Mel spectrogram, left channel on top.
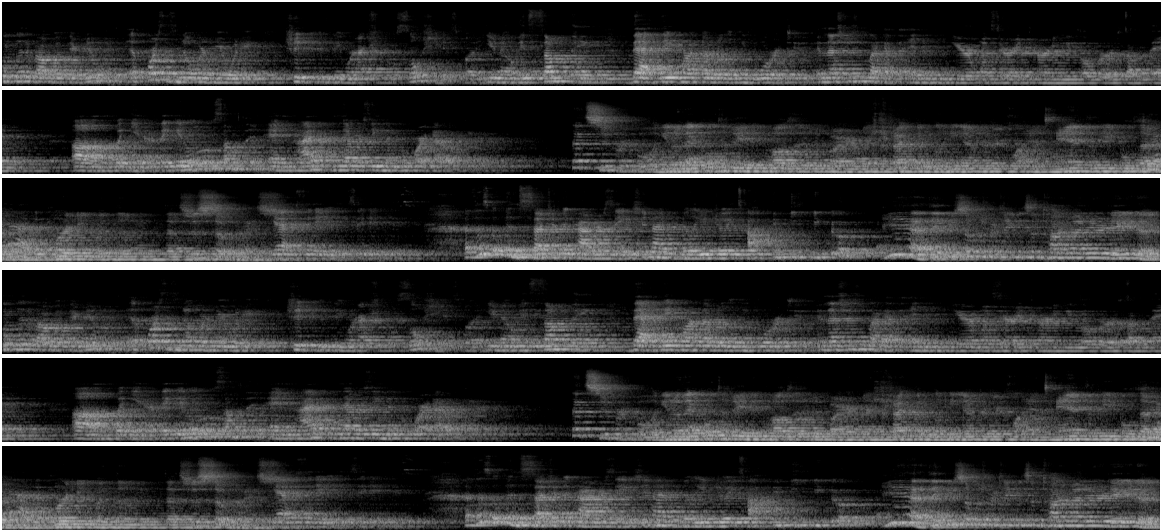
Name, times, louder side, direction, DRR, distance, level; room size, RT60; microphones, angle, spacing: voice 1, 0.0-2.5 2.8-11.7 12.3-16.4 18.3-18.5 20.2-20.8 22.8-23.8 25.8-27.1 27.4-31.6, left 1 dB, 35° left, -5 dB, 1.9 m, -28 dB
voice 2, 17.3-23.3 23.7-25.9 32.0-34.7, equal, 10° right, -7 dB, 2.0 m, -28 dB
13.0 x 8.4 x 3.0 m, 2.3 s
head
